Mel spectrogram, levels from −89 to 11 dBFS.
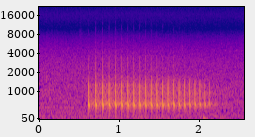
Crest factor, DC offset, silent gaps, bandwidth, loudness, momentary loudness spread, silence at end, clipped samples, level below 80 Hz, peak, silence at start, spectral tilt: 18 dB; under 0.1%; none; 8.6 kHz; -20 LUFS; 17 LU; 0 s; under 0.1%; -46 dBFS; -4 dBFS; 0 s; -5 dB/octave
